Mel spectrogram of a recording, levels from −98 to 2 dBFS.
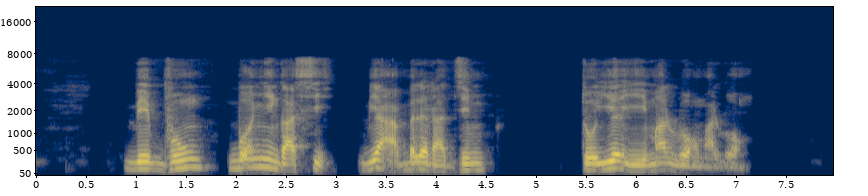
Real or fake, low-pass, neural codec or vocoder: fake; 7.2 kHz; vocoder, 22.05 kHz, 80 mel bands, WaveNeXt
